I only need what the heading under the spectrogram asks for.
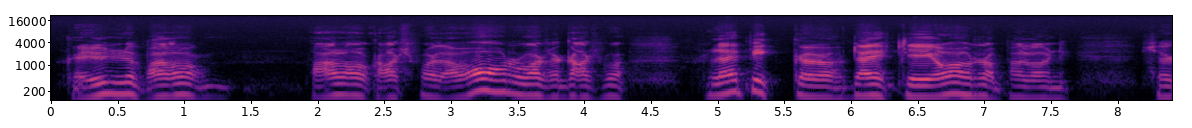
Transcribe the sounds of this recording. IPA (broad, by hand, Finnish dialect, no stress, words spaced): kylːæ pɑlo pɑlo kɑsʋo jɑ ohruɑ se kɑsʋo lepikːøː tehtiː ohrɑpɑlo ni se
